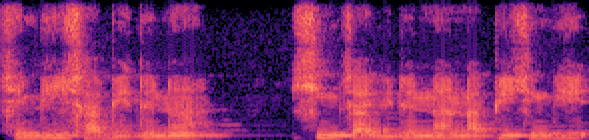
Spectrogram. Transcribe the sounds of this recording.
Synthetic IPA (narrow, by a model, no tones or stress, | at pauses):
ɕʰenpiɕapid̪unːa | ɕʰimɕapiːd̪unːanapiɕiŋpi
